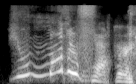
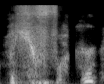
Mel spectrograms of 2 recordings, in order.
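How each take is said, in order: First: Very high, strained mock curse; high mock-outraged squeal. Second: Hushed, voiceless mock curse; mock cursing under breath. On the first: [name] to singer handed [name]'s mic, high squealed mock curse. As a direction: squeak it in comic envy. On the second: [name] to singer after [name]'s offer, whispered mock curse.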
